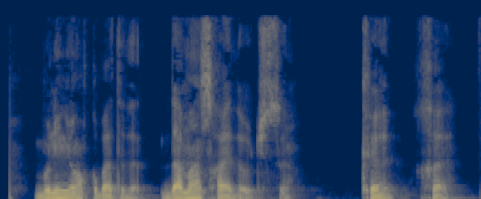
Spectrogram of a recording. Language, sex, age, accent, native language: Uzbek, male, 18-24, Samarqand, Uzbek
